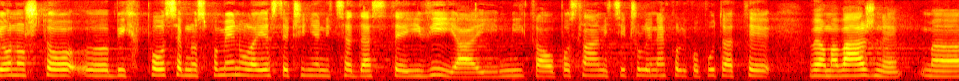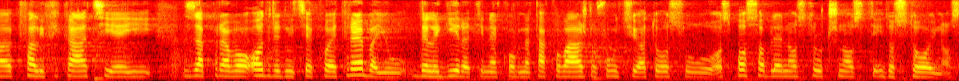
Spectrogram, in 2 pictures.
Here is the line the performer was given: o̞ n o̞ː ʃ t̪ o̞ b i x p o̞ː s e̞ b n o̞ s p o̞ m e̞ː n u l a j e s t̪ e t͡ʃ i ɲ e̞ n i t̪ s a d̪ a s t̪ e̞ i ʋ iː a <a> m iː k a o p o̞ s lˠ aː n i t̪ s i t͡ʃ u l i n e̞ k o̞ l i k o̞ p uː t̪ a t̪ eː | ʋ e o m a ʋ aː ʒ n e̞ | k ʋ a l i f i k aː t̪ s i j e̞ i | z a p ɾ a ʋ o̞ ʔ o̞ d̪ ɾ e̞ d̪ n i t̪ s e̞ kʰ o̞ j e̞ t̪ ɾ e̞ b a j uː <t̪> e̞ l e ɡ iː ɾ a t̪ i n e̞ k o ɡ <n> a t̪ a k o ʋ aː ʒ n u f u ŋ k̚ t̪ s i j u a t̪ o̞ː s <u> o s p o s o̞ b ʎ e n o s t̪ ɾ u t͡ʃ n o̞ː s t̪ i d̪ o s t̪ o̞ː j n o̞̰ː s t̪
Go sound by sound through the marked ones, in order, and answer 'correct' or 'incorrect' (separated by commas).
incorrect, incorrect, correct, correct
